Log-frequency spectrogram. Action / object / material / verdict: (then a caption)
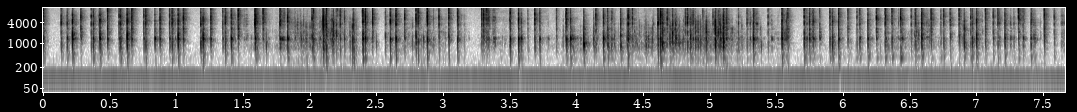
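tap / plastic pill bottle full of tablets / plastic / none. Long nails tap quickly on a translucent plastic Tums antacid bottle with a blue cap, full of tablets and held sideways. A dense run of sharp, dry clicks with a hollow ring near 1.4 kHz, and the tablets may rattle inside. A steady low hum runs underneath.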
